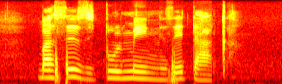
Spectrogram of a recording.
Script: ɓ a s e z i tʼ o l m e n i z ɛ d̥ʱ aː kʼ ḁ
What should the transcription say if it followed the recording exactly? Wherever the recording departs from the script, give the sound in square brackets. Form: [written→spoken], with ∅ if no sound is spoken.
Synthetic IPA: ɓ a s e z i tʼ [o→u] l m e n i z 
